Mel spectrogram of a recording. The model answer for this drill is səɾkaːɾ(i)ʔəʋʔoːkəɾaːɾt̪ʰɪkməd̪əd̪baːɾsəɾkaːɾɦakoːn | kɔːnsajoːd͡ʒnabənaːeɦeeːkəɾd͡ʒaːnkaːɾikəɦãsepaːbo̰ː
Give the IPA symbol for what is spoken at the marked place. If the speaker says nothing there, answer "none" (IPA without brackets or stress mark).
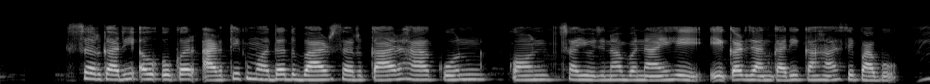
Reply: i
